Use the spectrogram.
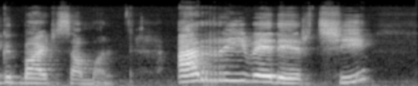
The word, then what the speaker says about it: arrivederci: say goodbye to someone arrivederci it's uh one two three four five syllables goodbye which literally means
